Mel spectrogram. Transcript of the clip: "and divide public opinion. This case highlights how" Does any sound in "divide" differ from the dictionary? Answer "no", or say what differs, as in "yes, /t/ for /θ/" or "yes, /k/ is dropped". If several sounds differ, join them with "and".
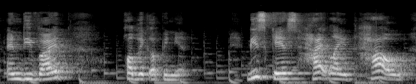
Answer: no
